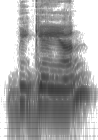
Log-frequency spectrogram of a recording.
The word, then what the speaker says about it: began: In began, the letter E stands for the short I sound, I, and the letter A stands for the short A sound, A.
